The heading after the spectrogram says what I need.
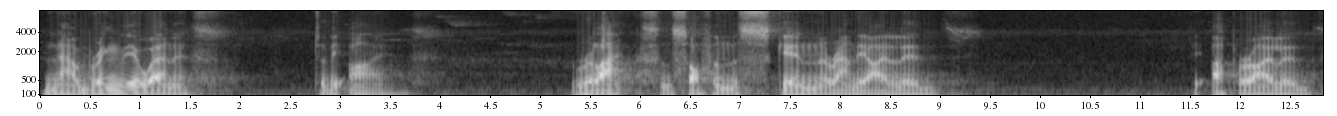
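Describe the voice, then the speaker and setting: A man calmly guiding a meditation, soothing and measured, with long pauses between short instructions. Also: very deep voice, smooth, big-room sound. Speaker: yoga and meditation teacher.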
